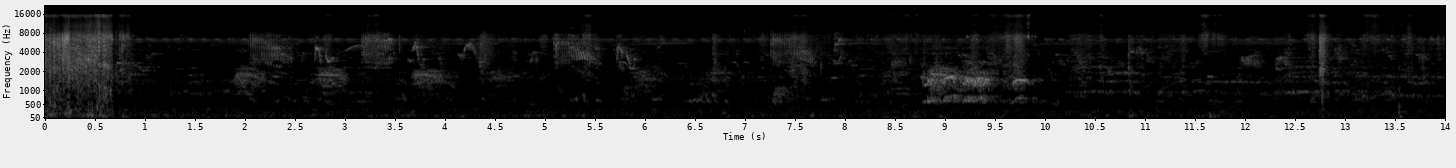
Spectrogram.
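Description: Small birds chirping in short, scattered calls, with a fuller, lower call about two-thirds of the way through. A brief rustling noise at the very start is the loudest sound.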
